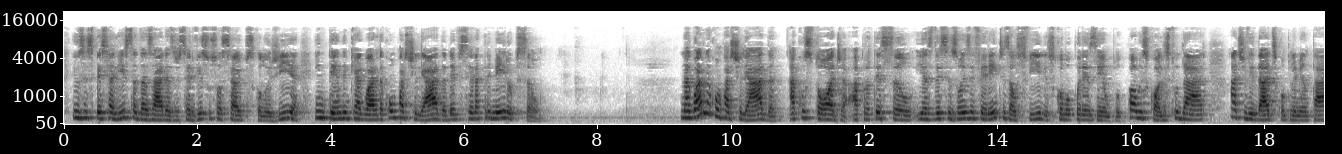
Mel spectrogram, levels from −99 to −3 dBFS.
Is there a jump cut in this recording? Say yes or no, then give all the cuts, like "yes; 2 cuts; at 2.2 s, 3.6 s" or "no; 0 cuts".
no; 0 cuts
